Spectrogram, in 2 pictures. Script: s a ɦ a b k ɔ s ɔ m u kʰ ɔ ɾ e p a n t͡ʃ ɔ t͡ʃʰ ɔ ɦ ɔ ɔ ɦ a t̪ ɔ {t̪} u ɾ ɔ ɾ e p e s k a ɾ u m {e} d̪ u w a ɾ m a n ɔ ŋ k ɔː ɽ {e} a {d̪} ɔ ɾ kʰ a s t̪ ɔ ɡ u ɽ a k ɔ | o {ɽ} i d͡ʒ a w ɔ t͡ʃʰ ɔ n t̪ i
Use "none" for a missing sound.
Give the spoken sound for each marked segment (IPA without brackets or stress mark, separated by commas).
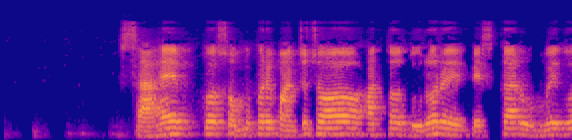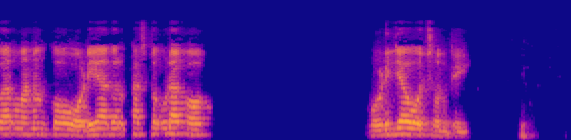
d̪, e, i, d̪, ɽ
